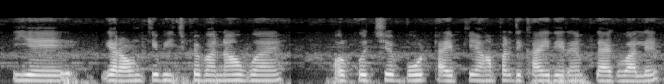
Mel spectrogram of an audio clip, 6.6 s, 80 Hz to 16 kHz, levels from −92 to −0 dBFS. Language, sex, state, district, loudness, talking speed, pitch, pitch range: Hindi, female, Jharkhand, Jamtara, -17 LUFS, 200 wpm, 200 Hz, 195-205 Hz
